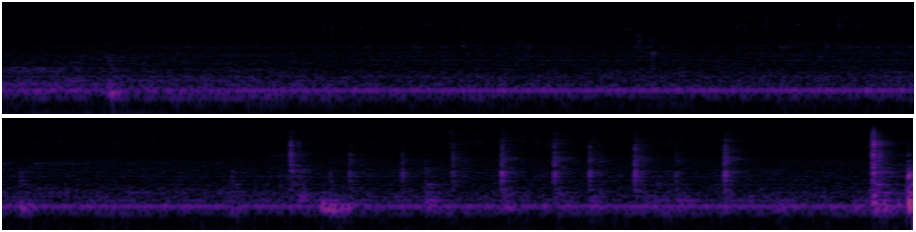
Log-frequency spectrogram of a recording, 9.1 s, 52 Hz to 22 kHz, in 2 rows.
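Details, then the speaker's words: Second-hand SPV SAR50 automatic tapping head on milling machine at 145 RPM, after repairing slipping clutch: steady motor hum with light irregular clicks as tap cuts; feeding normally, maybe slow. "You saw it here first. Success. That did work."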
